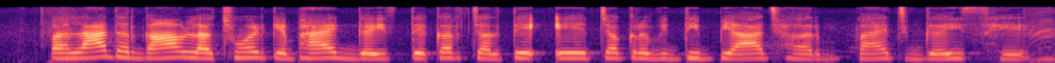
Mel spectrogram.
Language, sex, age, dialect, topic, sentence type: Chhattisgarhi, female, 18-24, Northern/Bhandar, banking, statement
